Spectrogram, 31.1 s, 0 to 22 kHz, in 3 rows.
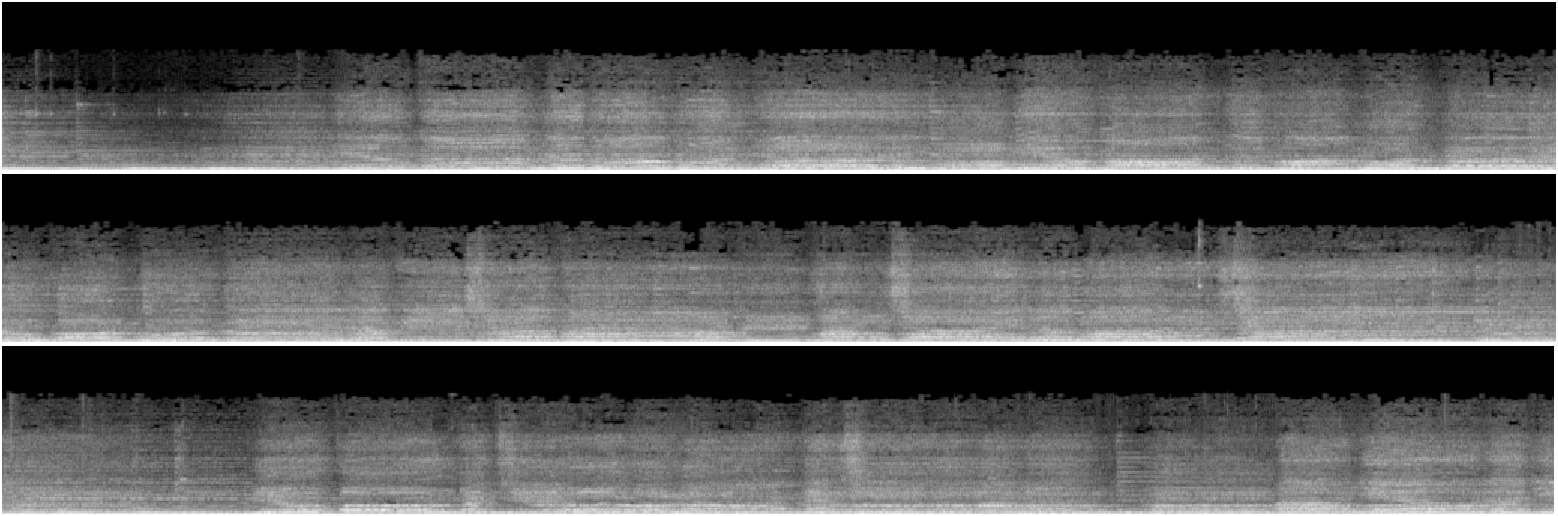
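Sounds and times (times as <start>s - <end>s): instrumental accompaniment: 0.0s - 31.0s
choir singing a hymn: 1.5s - 31.0s.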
